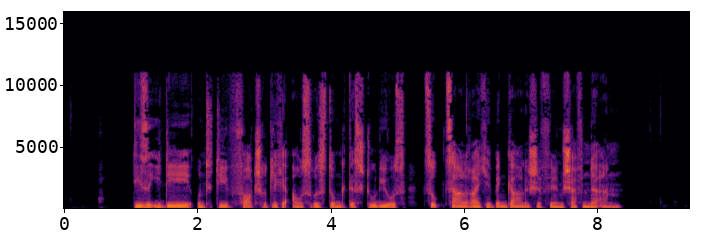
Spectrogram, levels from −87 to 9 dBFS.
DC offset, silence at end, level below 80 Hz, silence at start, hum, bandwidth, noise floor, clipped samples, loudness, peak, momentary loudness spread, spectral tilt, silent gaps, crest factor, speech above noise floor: under 0.1%; 1.05 s; -46 dBFS; 1.05 s; none; 11.5 kHz; -77 dBFS; under 0.1%; -25 LUFS; -6 dBFS; 7 LU; -4.5 dB/octave; none; 22 dB; 52 dB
